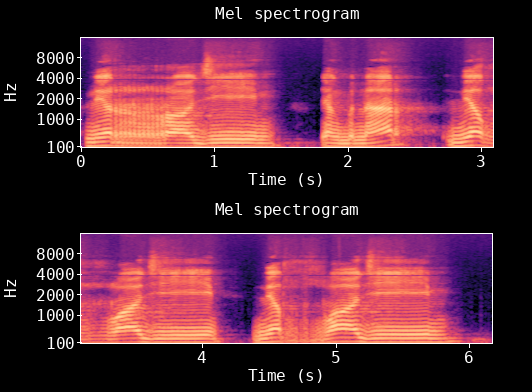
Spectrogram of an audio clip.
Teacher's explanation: pengucapan ro ya tidak terlalu banyak ya, getaran ro-nya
